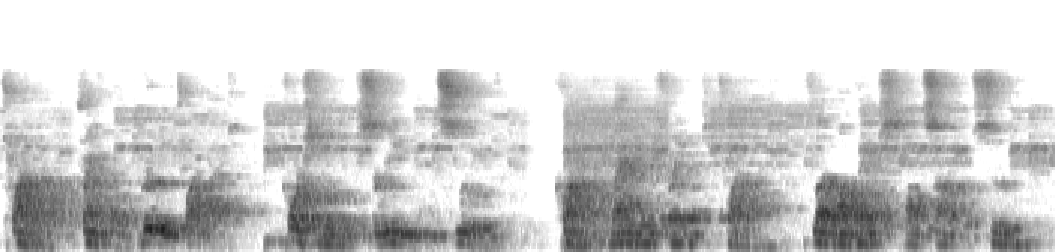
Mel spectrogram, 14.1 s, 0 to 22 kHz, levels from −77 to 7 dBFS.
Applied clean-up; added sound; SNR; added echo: classical method WPE with log-MMSE.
